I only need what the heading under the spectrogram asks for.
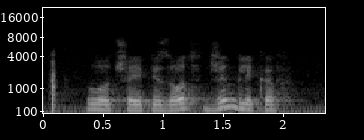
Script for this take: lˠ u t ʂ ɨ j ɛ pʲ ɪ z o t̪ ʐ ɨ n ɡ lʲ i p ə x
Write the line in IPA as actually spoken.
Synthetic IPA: lˠ u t ʂ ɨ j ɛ pʲ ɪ z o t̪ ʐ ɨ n ɡ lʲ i k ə f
